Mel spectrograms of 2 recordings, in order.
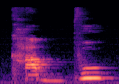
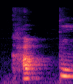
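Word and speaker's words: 갑부: प उच्चारण हुन्छ हेर्नुहोस् यो खाबु खाबु नभएर खाप्पु भयो खाप्पु भनेको धनाडे है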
